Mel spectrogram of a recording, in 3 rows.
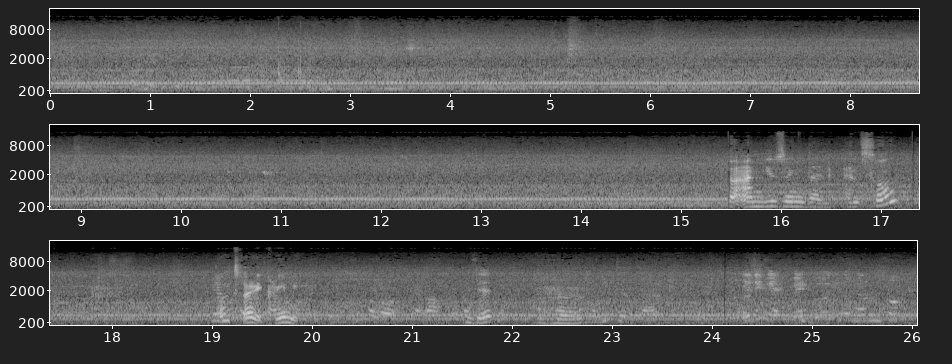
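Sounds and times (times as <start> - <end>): steady mechanical hum: 0.0 - 26.0.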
